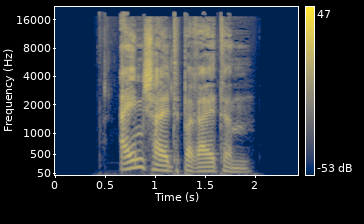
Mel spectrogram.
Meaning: strong dative masculine/neuter singular of einschaltbereit
- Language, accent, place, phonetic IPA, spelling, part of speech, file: German, Germany, Berlin, [ˈaɪ̯nʃaltbəʁaɪ̯təm], einschaltbereitem, adjective, De-einschaltbereitem.ogg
